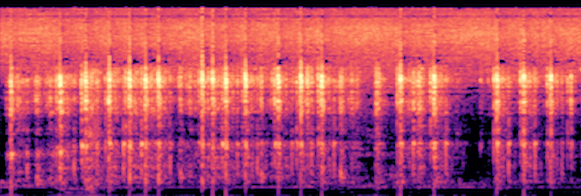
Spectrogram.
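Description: Rapid, irregular clacking of typewriter keys, dozens of sharp strikes in quick bursts over a steady background hiss, with no voices.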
